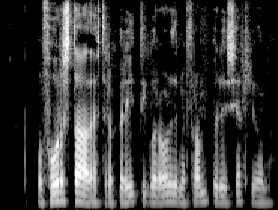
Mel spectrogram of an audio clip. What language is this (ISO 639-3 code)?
isl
